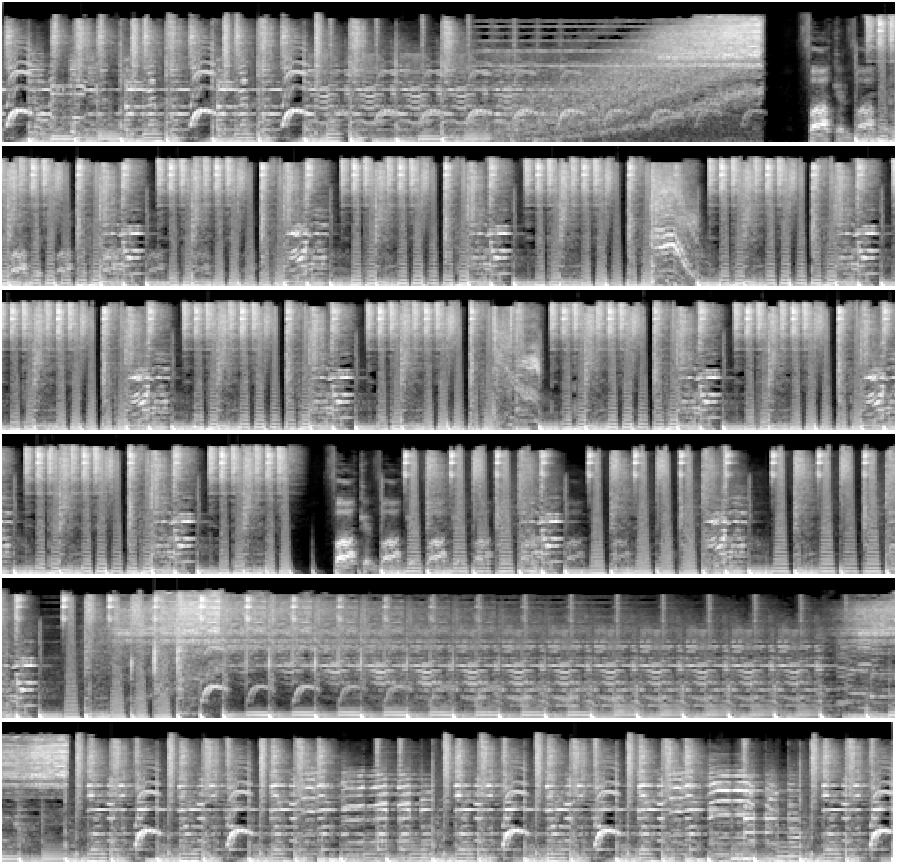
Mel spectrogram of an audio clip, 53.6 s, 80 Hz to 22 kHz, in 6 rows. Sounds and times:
Dubstep: 8.6s - 29.8s, 30.7s - 41.5s, 44.4s - 53.5s.

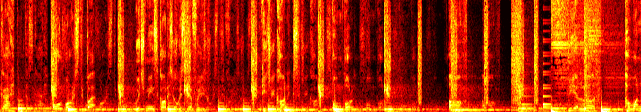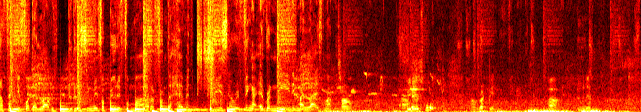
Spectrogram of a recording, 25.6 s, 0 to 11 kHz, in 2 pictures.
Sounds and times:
Music: 0.0s - 19.4s
Speech: 20.8s - 21.6s, 22.2s - 24.8s.

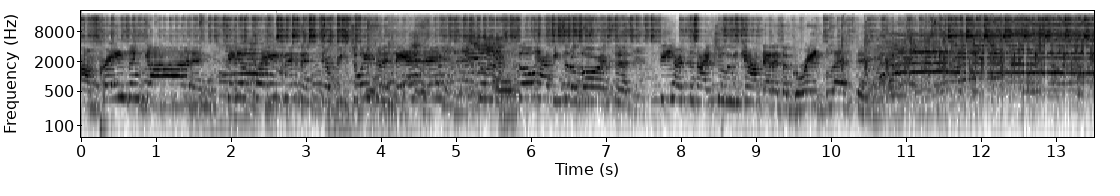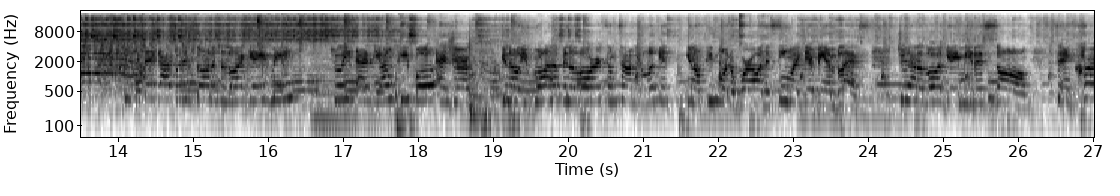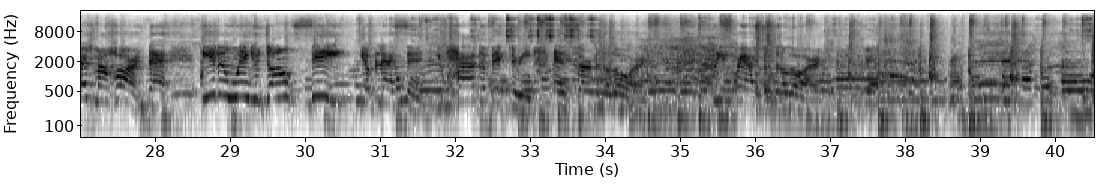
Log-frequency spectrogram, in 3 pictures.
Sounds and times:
Speech: 0.0s - 11.4s, 14.1s - 37.6s
Music: 0.0s - 40.5s.

